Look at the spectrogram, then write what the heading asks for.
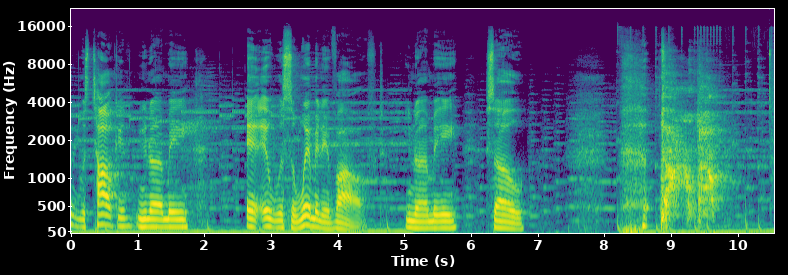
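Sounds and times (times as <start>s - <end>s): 
speech: 0.0s - 6.9s, 8.2s - 9.4s
person coughing with throat-clearing rasp: 8.4s - 10.0s.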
